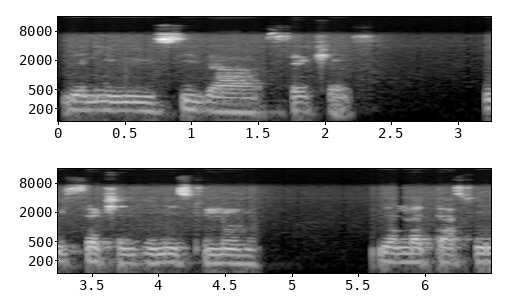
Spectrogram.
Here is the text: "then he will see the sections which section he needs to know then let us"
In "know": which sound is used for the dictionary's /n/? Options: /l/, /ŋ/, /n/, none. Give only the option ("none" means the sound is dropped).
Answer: /l/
